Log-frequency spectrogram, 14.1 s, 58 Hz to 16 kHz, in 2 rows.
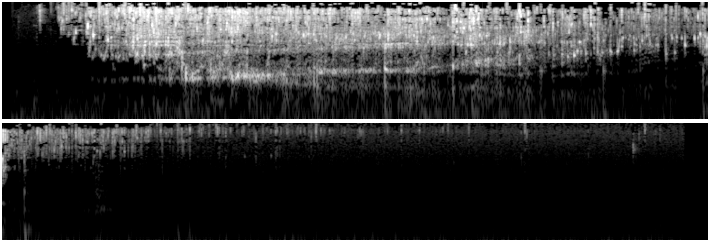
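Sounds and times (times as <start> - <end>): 
water pouring into a medium pitcher: 0.4 - 9.2.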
